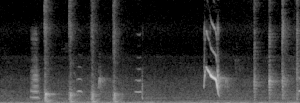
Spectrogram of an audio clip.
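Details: Nias hill myna calls for cage birds to mimic: a few harsh clipped notes, then one loud, piercing whistle gliding steeply downward, followed by faint clicks.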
